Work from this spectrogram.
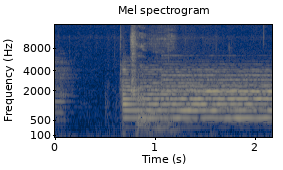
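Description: A guitar preset plays through a portable guitar interface into a phone: a sudden sustained chord swells out of near silence and rings on, washed in reverb, delay and a touch of chorus.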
